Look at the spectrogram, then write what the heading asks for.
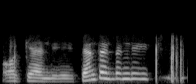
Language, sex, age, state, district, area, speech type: Telugu, male, 18-30, Andhra Pradesh, Visakhapatnam, rural, conversation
